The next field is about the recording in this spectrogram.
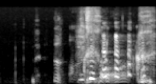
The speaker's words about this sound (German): Also normalerweise schneide ich meine Rülpse raus, aber den lasse ich jetzt drinnen.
